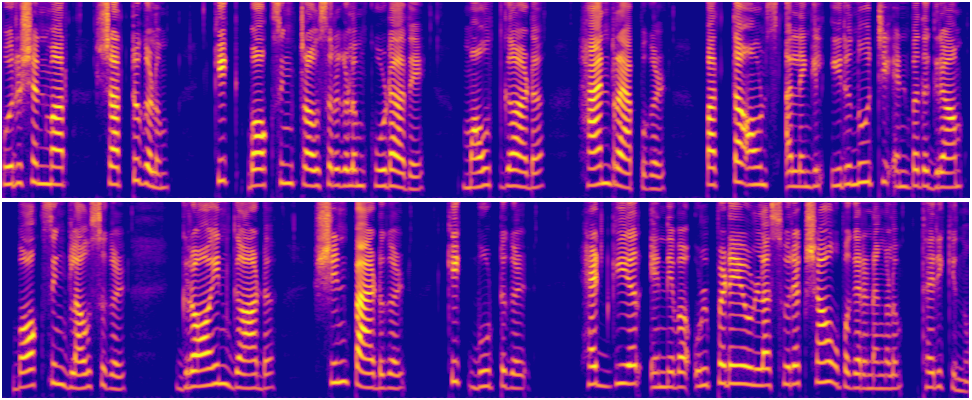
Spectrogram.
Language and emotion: Malayalam, neutral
